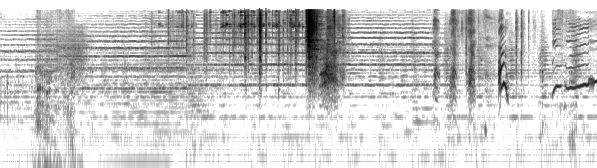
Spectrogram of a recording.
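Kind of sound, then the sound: animal, dog growling and barking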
